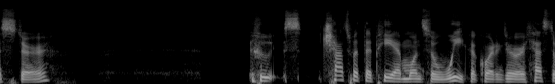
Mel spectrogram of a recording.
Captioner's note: speaking French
